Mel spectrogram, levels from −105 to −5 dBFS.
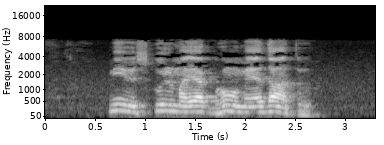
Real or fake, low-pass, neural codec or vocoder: real; 7.2 kHz; none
